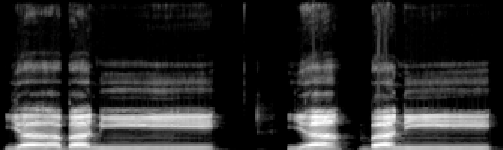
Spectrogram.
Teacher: یا کو ایک الف کے لمٹ میں کھینچنا ہے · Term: مد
